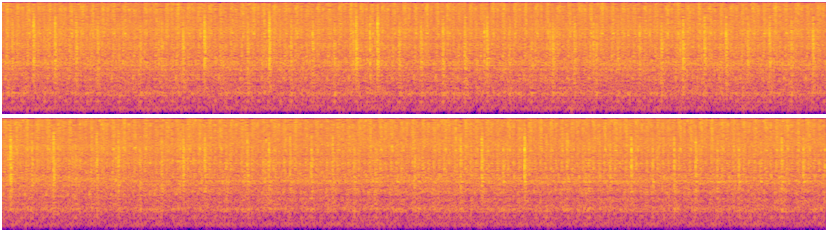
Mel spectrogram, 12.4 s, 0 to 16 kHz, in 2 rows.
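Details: 1999 Mitsubishi Pajero iO with 4G93 engine at steady idle: sharp, light tapping knock about three per second above the engine hum. Owner suspects the wobbling crankshaft pulley; not confirmed.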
